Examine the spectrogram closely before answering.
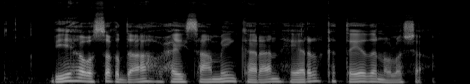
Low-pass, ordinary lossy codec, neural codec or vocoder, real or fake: none; none; none; real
